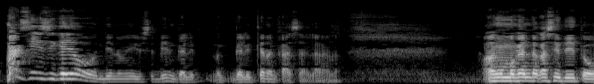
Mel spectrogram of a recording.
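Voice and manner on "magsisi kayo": a sudden high call to repent; preacher's shout. Shown as a demonstration. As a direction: shout it out like calling sinners to repentance. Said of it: "sumigaw ako rito".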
